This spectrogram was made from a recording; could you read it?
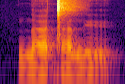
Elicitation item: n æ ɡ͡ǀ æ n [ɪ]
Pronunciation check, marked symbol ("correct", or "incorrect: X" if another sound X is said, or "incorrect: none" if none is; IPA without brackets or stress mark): correct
